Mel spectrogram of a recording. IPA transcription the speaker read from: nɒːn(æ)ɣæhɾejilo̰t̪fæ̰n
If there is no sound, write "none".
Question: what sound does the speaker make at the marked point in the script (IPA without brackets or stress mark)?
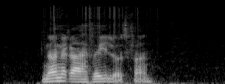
e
